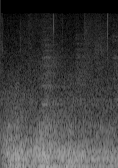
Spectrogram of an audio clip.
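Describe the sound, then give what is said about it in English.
A deep, continuous rumble of thunder from a heavy rainstorm outside rolls steadily for a couple of seconds, heavy in the low end and fairly loud, with no voices present. “That lightning is also a mystery.”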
